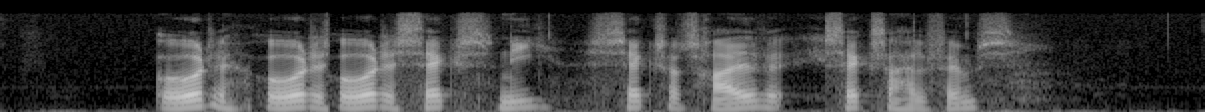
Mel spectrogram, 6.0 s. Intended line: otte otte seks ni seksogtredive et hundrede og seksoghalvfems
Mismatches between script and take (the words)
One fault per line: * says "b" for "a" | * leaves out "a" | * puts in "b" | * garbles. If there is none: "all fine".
* puts in "otte"
* leaves out "et hundrede og"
